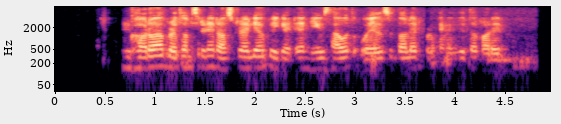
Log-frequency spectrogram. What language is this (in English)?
Bangla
